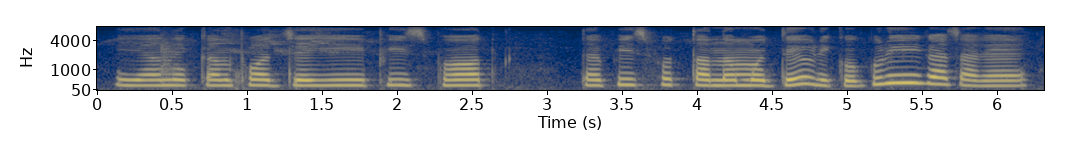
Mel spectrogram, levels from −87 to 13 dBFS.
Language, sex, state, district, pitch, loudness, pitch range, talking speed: Chakma, female, Tripura, Dhalai, 255 Hz, -15 LUFS, 255-275 Hz, 135 wpm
